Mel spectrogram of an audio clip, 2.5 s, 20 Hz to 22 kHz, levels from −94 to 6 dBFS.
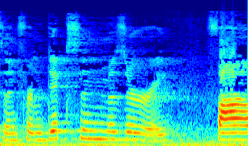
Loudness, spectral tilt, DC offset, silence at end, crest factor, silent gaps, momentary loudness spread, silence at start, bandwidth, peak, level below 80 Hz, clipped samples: -19 LUFS; -6.5 dB/octave; under 0.1%; 0 s; 16 dB; none; 14 LU; 0 s; 14.5 kHz; 0 dBFS; -32 dBFS; under 0.1%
